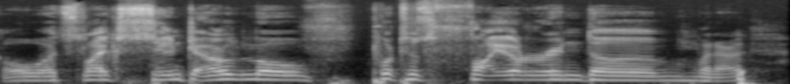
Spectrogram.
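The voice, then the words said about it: Put-on unidentified accent. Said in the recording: “I don't know what accent I'm doing there, but. ... It wasn't bad.”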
